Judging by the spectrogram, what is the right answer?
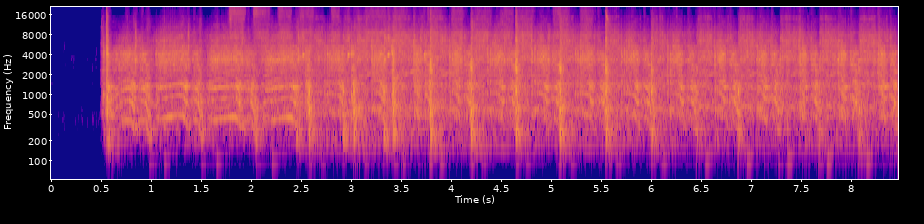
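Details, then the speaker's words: Old Shibaura diesel tractor that sat for years, cranking with the top injector line cracked open to bleed air: steady cranking with sharp firing pops every half second or so, but it won't run on its own; bad fuel is suspected. "Oh, it's so close. Whew. It's close. It's really, really close. I think it might be some bad fuel that's still in there."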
